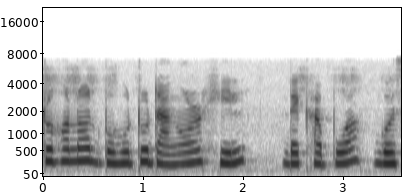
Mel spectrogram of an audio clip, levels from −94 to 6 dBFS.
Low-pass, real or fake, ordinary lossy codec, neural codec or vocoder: 7.2 kHz; real; none; none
